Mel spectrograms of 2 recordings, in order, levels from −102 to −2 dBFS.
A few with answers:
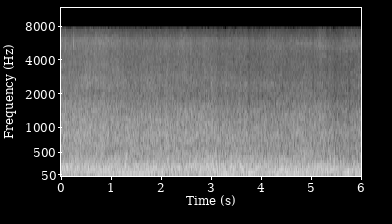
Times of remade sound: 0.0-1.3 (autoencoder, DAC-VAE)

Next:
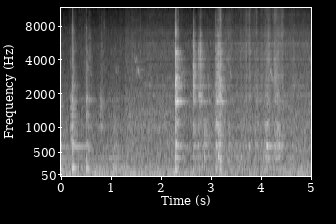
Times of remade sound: 1.7-5.0 (autoencoder, DAC-VAE)

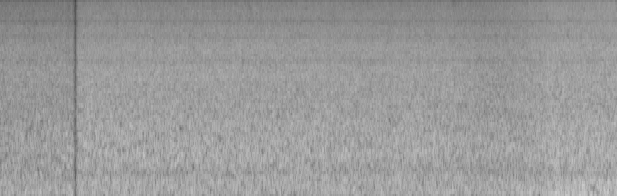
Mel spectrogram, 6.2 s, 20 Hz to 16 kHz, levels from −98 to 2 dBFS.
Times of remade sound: 3.0-4.1 (autoencoder, DAC-VAE)

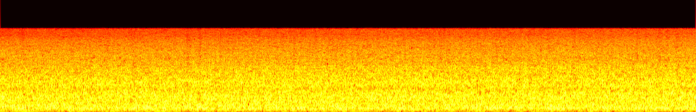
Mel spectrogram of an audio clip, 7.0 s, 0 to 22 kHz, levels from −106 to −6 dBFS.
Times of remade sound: 0.0-0.5 (autoencoder, DAC-VAE); 1.4-2.4

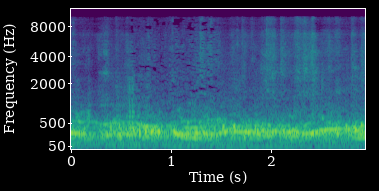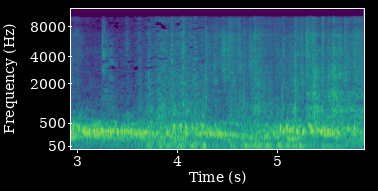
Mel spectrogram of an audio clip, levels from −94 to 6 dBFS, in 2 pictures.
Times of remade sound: 0.0-0.6 (autoencoder, DAC-VAE); 1.5-3.2; 4.3-5.9

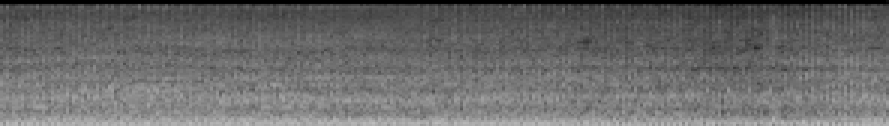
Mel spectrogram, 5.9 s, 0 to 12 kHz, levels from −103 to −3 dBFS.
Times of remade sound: 2.3-2.8 (autoencoder, DAC-VAE)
